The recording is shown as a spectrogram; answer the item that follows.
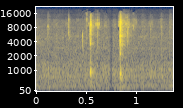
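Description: Two soft, quiet key clicks sound about a third of a second apart as notes are typed on a computer keyboard. The rest is faint, steady background hiss.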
